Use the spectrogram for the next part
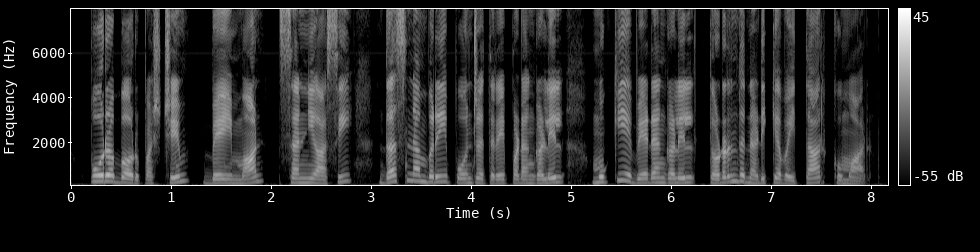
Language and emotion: Tamil, neutral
